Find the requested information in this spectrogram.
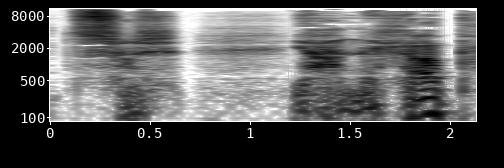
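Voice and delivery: low, hoarse bewilderment. A narrator's reading. Strýc Vernon cannot understand the letter, hoarse. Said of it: "zeptal se chraptivě strýc Vernon".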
